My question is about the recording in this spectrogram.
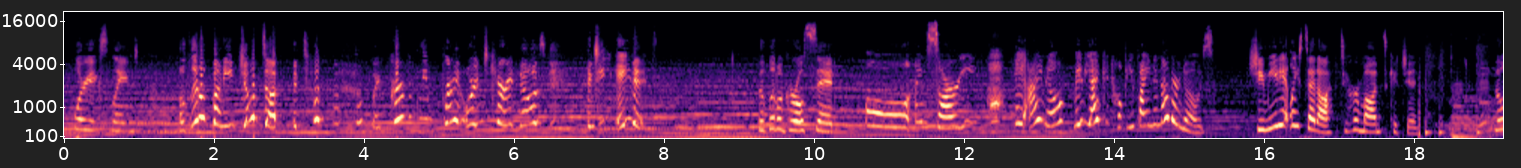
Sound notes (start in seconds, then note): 12.2 gasps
